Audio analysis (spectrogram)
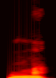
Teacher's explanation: दोनों होठों को आपस में मिलाने से हर्फ मीम की आवाज अदा होती है।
